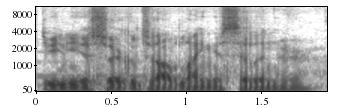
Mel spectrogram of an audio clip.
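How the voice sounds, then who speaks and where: A man's voice: a bass voice, little pitch movement, very fast, warm tone, faint music behind. A man with a Danish accent running a tabletop game as game master, joking and self-deprecating between his narration.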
